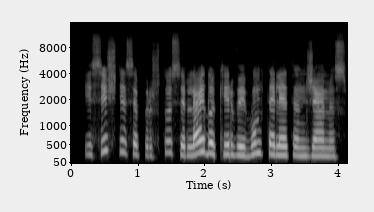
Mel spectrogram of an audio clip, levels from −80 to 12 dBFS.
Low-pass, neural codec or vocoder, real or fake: 14.4 kHz; none; real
